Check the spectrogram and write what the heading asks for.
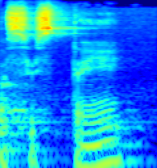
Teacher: Assistência, a sílaba forte é qual? A penúltima. Se a sílaba forte é a penúltima, ela é uma palavra paroxítona.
